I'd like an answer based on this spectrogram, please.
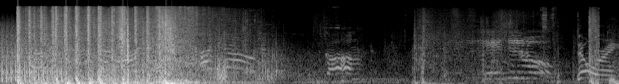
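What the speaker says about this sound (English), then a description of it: "Getting shot at." Rapid automatic gunfire in the battle royale game Apex Legends, a loud, dense burst for about two seconds, followed by quieter in-game effects and short electronic chirps.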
